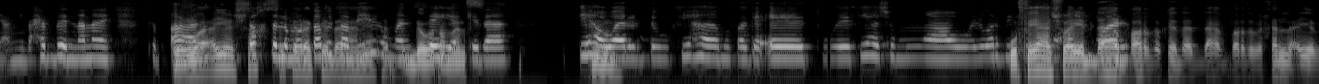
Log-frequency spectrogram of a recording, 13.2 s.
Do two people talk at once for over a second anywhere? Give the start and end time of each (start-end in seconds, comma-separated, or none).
1.8-4.9, 10.1-11.3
